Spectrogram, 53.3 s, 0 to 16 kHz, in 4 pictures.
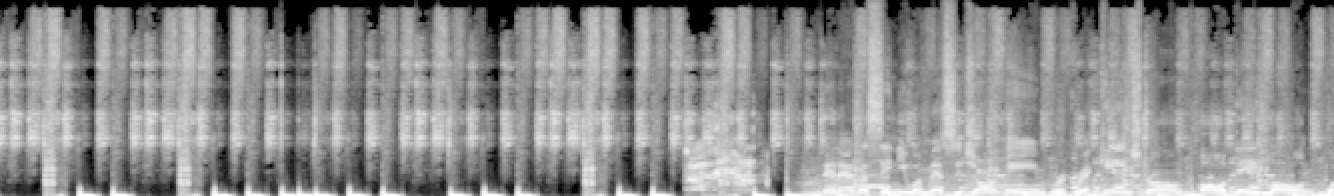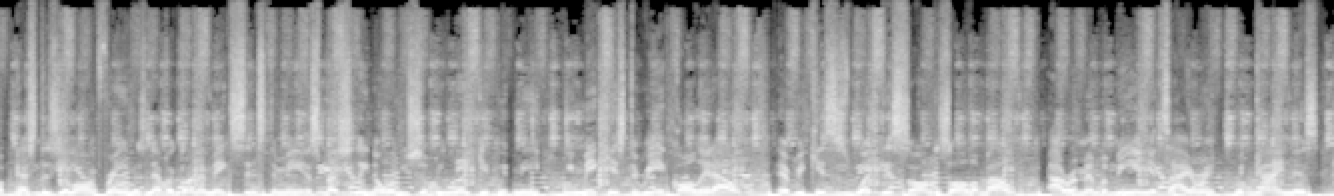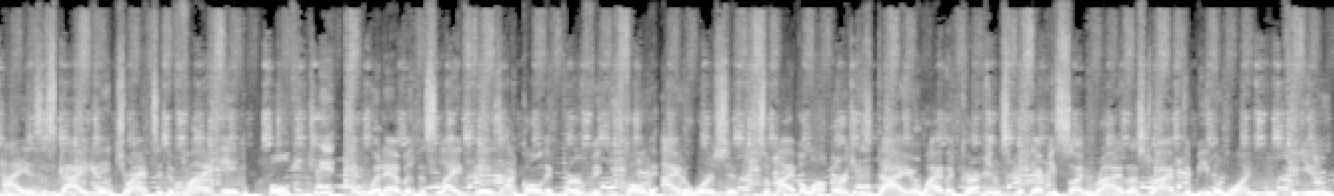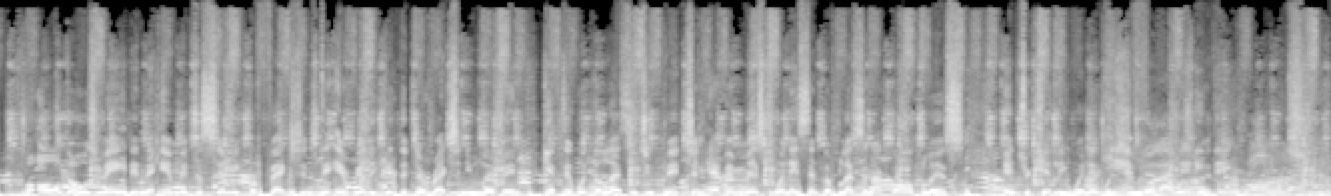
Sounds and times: Musical instrument: 6.9s - 33.8s, 50.0s - 53.3s.

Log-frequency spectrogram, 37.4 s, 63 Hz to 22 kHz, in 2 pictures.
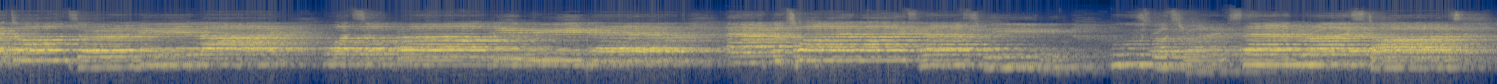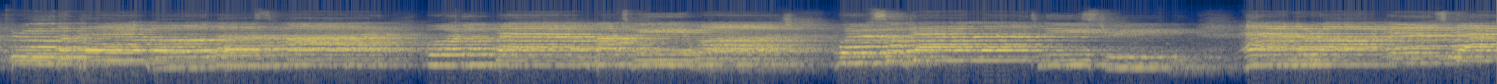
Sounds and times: Female singing: 0.0s - 37.4s.

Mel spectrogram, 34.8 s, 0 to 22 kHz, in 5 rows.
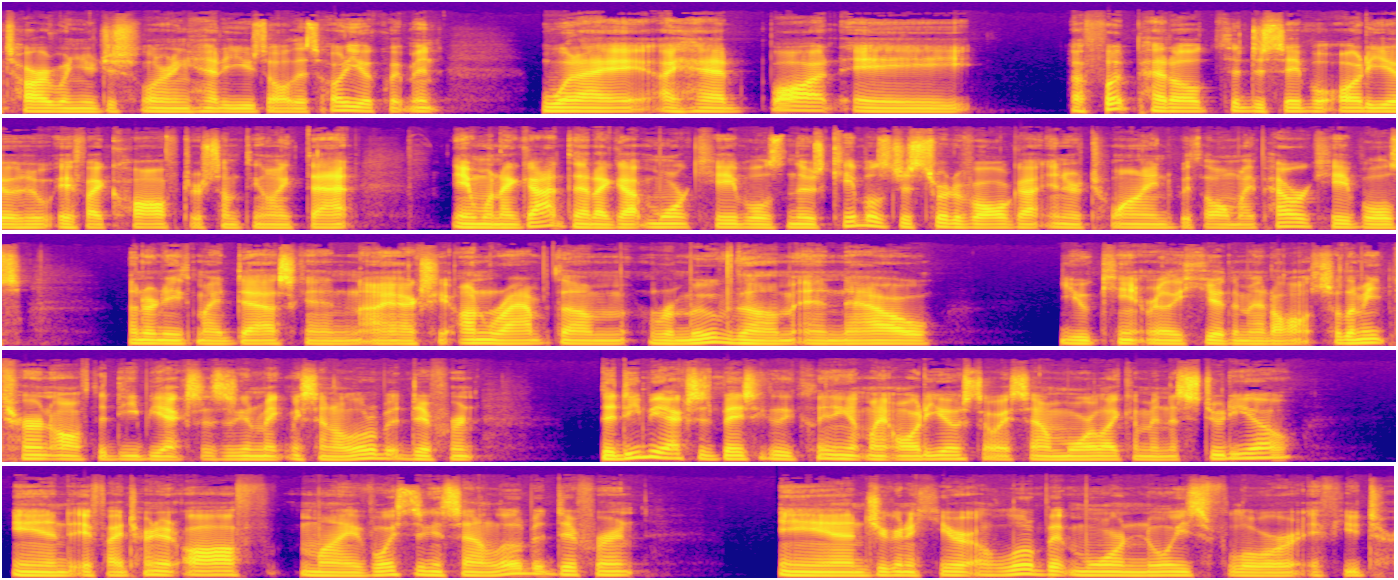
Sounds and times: Speech: 0.0s - 18.6s, 19.2s - 23.4s, 24.0s - 27.4s, 28.0s - 31.1s, 31.8s - 34.8s.

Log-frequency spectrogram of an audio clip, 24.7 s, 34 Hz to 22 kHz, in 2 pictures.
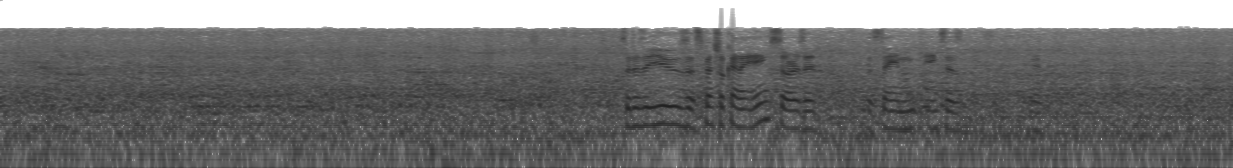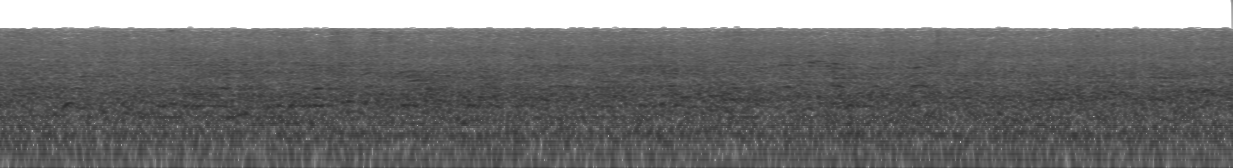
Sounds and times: Speech: 6.2s - 9.7s.

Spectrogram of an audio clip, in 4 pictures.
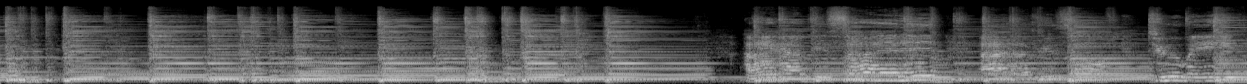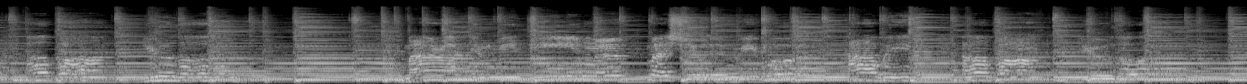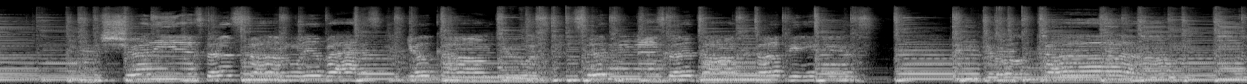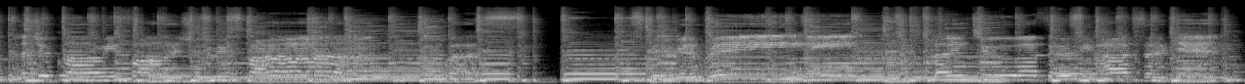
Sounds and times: Guitar: 0.0s - 49.8s.

